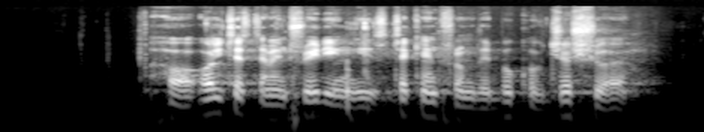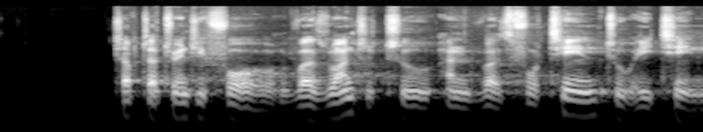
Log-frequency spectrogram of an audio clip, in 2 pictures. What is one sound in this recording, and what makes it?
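A man reads aloud slowly through a microphone.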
